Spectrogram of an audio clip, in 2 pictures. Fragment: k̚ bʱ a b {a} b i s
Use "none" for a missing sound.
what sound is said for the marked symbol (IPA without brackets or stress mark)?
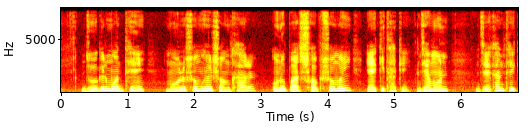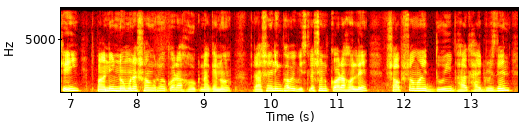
e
